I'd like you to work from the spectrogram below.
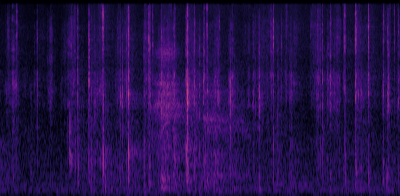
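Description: Cards for the cooperative deck-building game Aeon's End are shuffled by hand on a table, giving quiet, irregular crinkly flicks and rustles close to the listener with no talking.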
